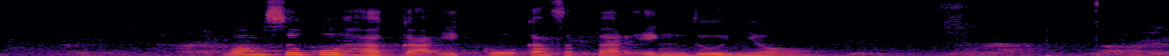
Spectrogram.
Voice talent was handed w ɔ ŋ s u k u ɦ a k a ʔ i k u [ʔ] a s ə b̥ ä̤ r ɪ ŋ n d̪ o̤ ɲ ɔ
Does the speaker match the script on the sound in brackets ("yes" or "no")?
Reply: no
